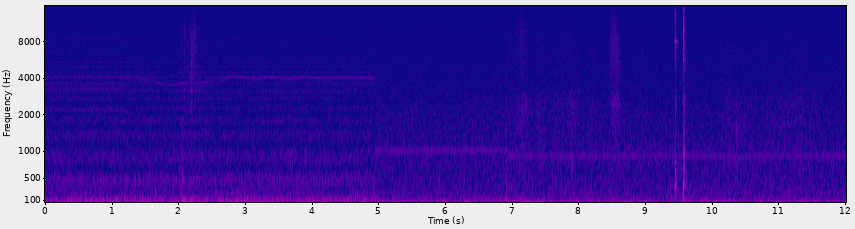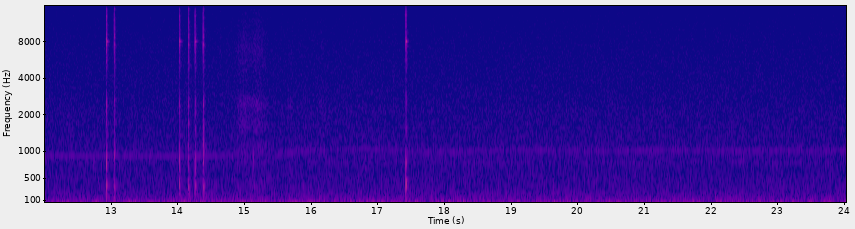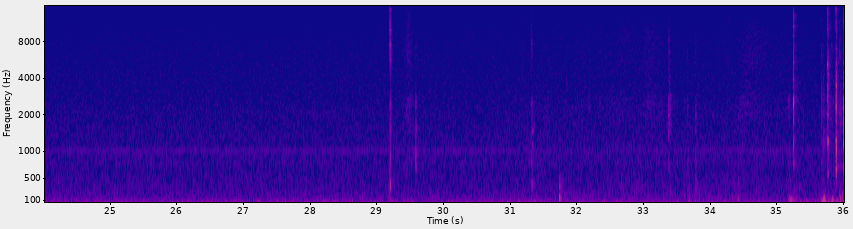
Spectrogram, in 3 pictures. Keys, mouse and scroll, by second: 9.4 click, 12.9 click, 14.0 click, 17.4-29.3 drag, 35.7 super+t.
